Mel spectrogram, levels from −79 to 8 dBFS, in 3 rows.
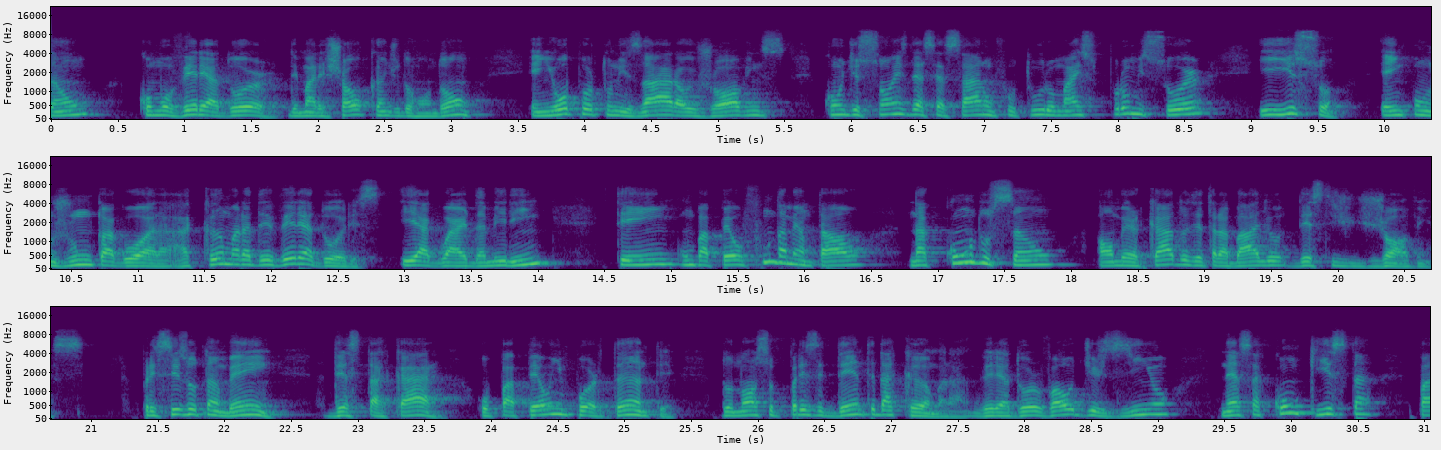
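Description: No technical faults are audible.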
